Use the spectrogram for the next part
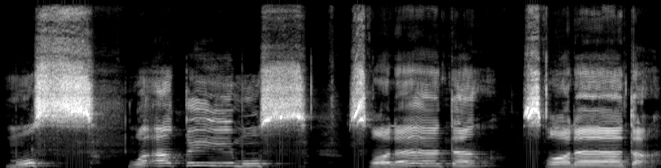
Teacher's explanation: میم کو صاد کے ساتھ ملائیں گے، صاد کی سیٹی موٹی ہوگی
